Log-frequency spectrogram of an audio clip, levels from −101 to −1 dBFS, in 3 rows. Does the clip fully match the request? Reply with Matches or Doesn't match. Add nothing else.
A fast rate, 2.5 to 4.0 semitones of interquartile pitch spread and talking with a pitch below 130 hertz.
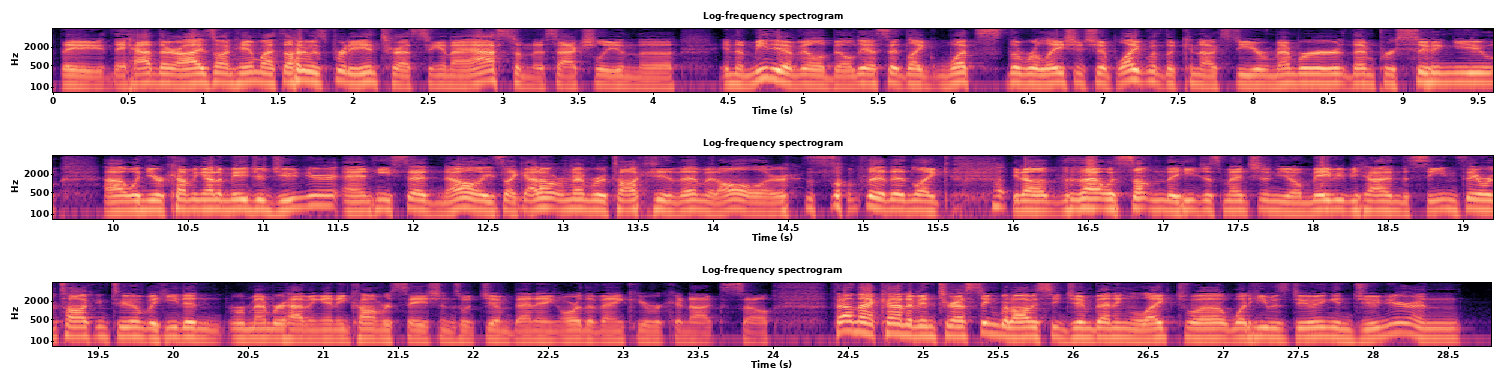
Doesn't match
